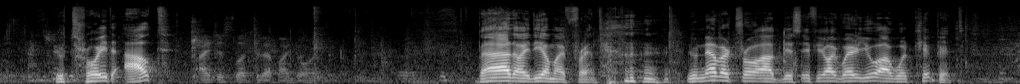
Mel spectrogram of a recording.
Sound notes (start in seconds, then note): 6.0 laughing; 9.1 laughter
